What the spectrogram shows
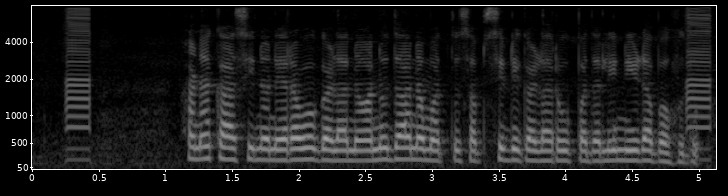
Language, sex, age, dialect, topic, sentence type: Kannada, female, 25-30, Coastal/Dakshin, agriculture, statement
